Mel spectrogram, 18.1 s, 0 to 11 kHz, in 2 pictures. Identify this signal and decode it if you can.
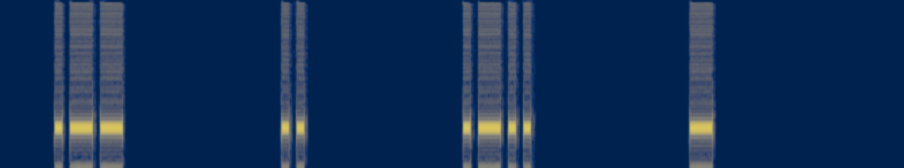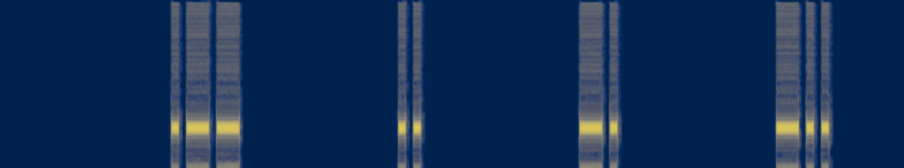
Morse code, heard as a keyed tone, about 16 wpm, spaced as for 5 wpm, 800 Hz. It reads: WILT WIND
